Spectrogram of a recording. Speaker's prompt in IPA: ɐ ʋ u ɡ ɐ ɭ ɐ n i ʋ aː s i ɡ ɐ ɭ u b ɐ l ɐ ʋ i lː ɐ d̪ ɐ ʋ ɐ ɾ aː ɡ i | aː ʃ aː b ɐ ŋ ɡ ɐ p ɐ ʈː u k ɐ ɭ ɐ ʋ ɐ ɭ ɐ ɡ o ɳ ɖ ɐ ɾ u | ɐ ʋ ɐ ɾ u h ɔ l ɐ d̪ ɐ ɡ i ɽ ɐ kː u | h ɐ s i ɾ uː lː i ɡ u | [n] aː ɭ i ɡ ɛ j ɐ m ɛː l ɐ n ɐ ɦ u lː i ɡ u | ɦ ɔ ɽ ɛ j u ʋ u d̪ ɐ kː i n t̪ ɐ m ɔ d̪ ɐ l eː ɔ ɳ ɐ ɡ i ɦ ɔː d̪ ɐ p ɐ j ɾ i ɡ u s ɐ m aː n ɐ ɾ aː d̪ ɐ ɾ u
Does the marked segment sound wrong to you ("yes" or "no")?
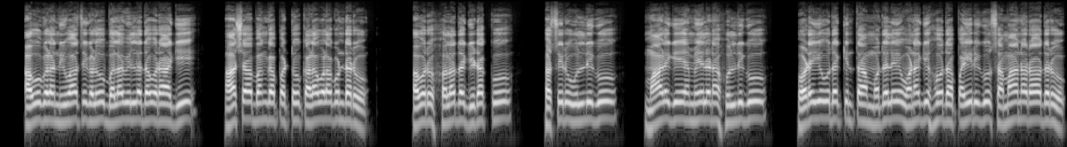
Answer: yes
